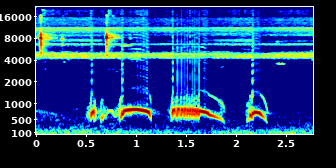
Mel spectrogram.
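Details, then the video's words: Spotted dove, its call used as a lure for catching birds: a brief run of hollow cooing notes, two long sustained coos followed by a short falling one, against a faint steady hum. "Pikat suara bagus memancing."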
